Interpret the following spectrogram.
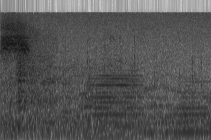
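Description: A short hiss, then about a second in a steady, low sustained musical drone sets in: the opening of the accompaniment music for a dance performance.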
